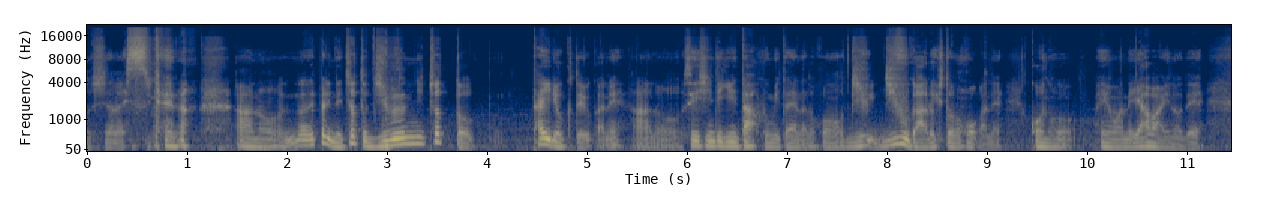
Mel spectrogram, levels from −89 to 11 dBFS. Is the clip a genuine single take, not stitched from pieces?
yes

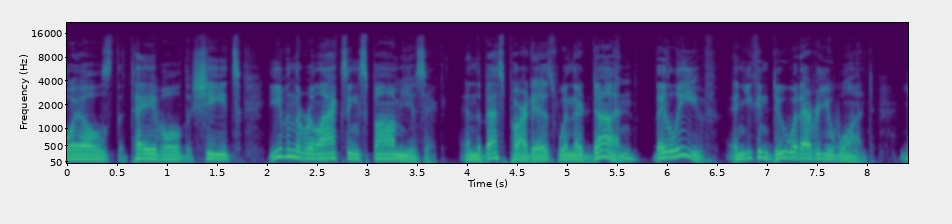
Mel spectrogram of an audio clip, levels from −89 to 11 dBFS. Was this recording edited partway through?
no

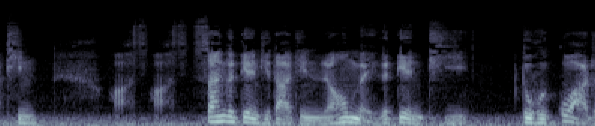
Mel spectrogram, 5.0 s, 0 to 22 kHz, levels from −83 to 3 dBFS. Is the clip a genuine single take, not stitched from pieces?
no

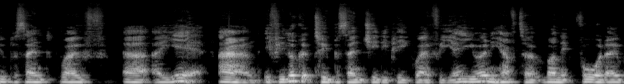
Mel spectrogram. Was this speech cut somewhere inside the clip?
yes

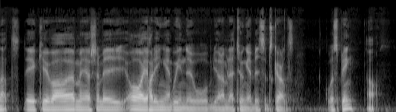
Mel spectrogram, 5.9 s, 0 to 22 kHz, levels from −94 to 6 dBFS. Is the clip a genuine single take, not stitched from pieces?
no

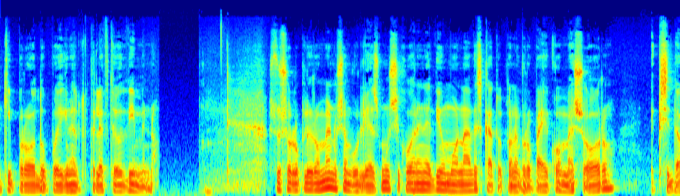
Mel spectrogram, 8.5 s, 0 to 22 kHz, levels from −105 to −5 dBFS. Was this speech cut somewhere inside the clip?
no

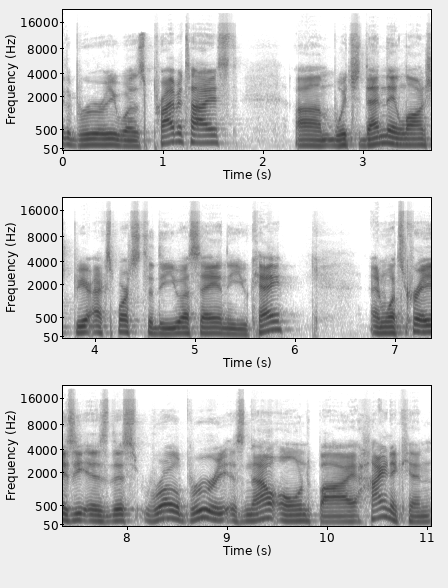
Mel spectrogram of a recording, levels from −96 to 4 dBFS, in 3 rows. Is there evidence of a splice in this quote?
yes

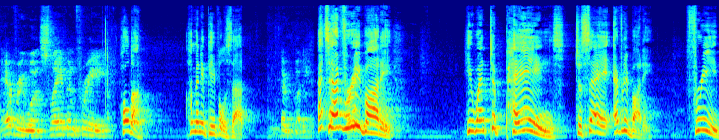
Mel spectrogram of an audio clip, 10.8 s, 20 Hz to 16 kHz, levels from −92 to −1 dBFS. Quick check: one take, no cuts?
yes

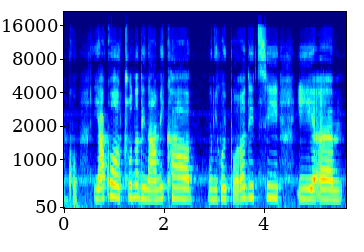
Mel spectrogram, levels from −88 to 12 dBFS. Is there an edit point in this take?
no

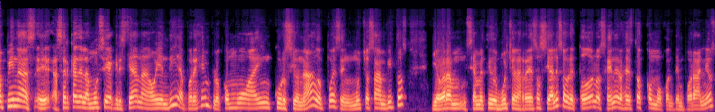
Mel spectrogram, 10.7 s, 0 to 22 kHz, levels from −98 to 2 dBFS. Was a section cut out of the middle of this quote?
no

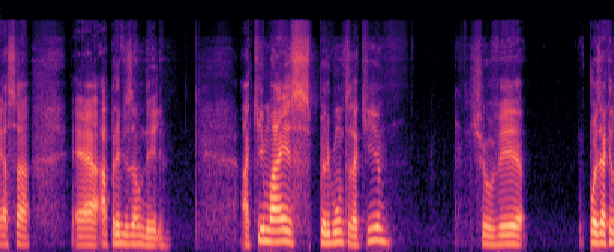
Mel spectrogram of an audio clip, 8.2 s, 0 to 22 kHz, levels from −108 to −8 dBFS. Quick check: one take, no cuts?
yes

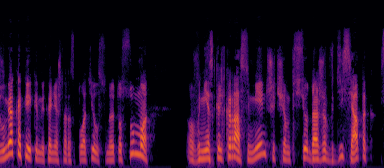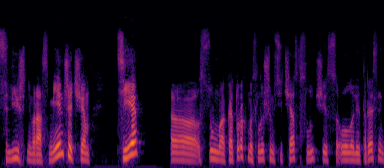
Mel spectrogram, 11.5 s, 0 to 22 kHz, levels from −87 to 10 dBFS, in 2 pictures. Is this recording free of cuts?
yes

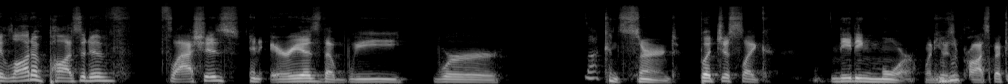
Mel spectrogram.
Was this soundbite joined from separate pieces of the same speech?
no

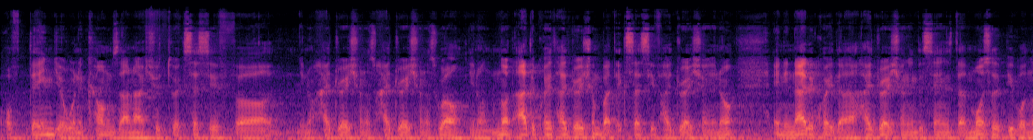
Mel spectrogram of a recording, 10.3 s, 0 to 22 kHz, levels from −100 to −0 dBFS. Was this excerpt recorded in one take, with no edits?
no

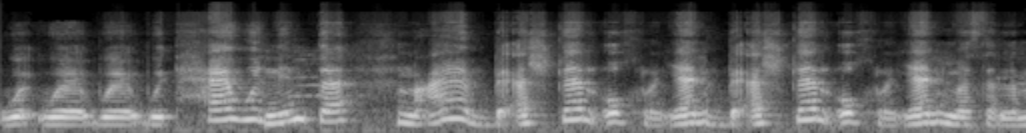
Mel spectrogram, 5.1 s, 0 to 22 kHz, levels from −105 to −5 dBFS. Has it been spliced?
yes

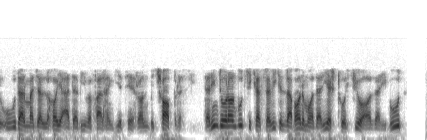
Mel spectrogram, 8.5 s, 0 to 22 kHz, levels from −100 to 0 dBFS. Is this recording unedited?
yes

